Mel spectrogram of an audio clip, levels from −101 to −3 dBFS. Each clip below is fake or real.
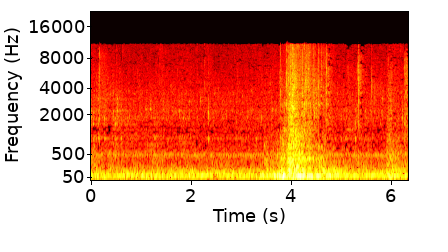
real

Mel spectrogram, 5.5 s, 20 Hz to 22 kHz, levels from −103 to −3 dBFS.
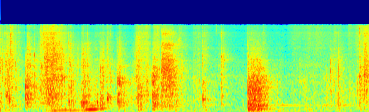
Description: fake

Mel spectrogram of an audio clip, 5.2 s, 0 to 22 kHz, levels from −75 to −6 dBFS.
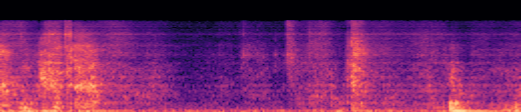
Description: fake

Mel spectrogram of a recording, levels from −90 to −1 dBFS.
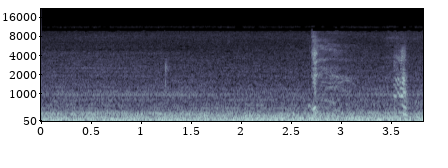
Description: real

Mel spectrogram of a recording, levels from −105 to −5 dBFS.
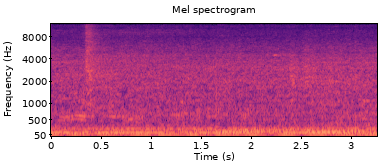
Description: real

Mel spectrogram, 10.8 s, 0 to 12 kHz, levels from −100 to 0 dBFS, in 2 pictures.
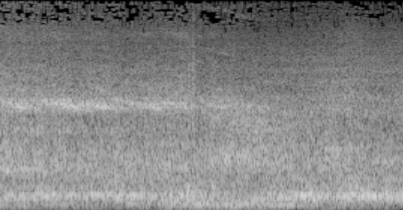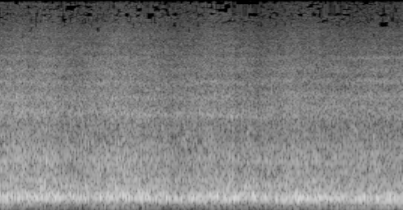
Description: real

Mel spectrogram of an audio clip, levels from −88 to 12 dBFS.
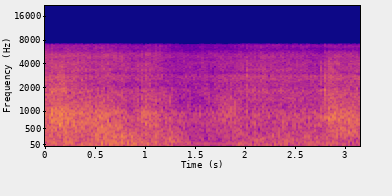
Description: real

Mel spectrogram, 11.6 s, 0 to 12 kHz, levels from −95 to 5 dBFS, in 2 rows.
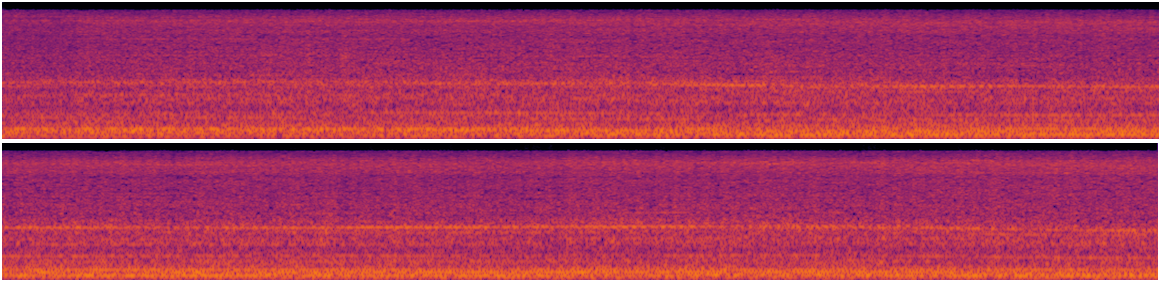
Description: real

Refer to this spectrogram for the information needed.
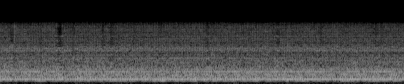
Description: fake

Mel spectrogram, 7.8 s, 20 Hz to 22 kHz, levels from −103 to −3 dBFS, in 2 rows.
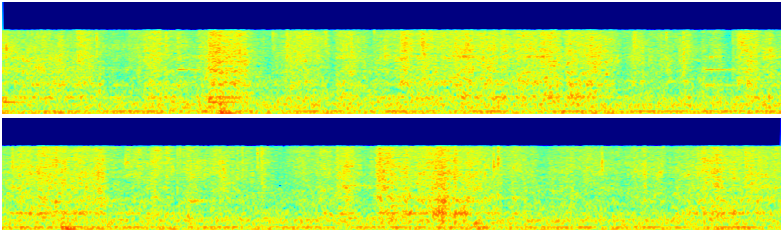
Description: fake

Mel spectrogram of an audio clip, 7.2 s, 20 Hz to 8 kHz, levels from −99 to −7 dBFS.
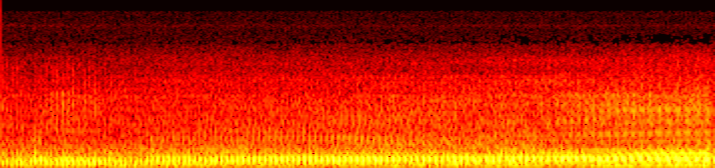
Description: real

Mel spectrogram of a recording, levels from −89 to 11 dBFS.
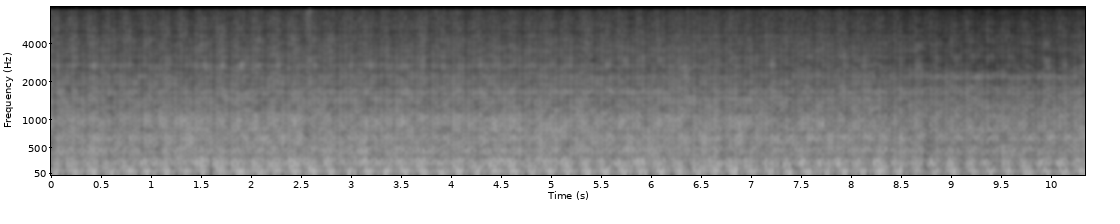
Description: fake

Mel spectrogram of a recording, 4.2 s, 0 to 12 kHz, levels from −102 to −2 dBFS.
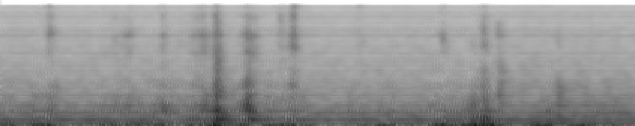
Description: fake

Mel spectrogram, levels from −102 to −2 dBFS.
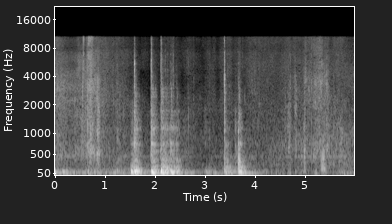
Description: real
